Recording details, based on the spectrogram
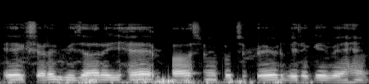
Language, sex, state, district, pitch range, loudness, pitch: Hindi, male, Rajasthan, Bikaner, 105-110 Hz, -15 LUFS, 105 Hz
